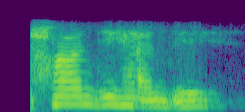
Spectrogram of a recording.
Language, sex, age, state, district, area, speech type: Punjabi, female, 60+, Punjab, Muktsar, urban, conversation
